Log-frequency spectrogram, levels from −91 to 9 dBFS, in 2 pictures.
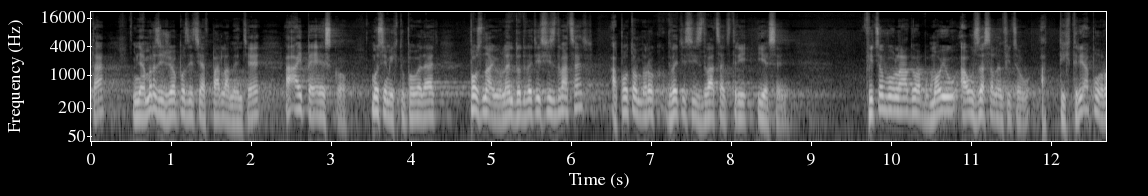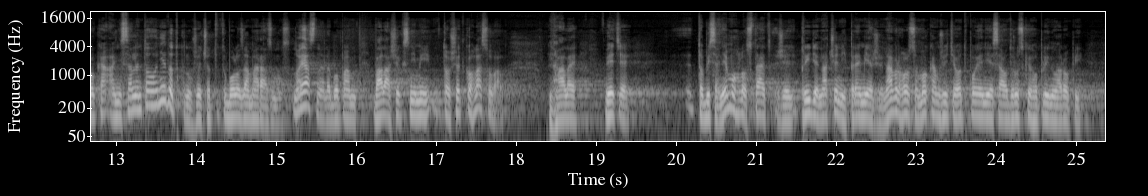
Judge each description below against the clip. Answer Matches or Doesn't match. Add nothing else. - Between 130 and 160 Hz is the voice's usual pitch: Matches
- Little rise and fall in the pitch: Doesn't match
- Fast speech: Matches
